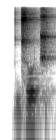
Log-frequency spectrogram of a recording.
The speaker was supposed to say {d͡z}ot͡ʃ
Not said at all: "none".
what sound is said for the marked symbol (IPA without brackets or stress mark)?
d͡z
